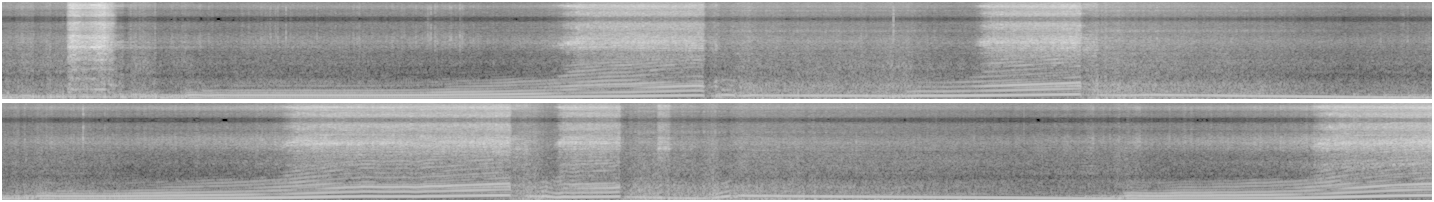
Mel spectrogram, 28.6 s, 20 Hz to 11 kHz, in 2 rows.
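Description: Mazda RX-7's turbocharged 13B two-rotor rotary engine driven hard on track: its pitch climbs in several long pulls, each cut off suddenly by a gear change or lift, and falls away between them as the car slows for corners.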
